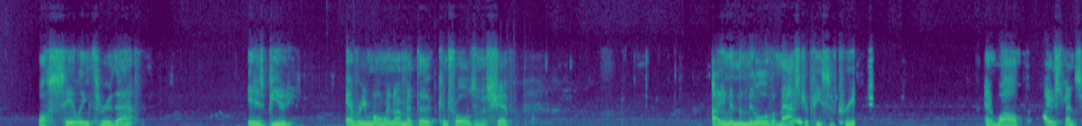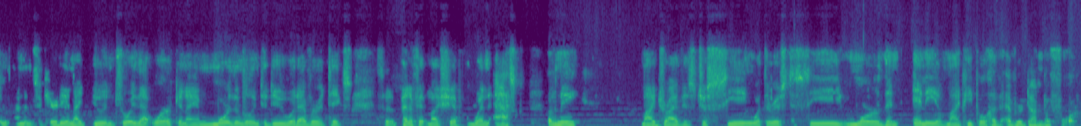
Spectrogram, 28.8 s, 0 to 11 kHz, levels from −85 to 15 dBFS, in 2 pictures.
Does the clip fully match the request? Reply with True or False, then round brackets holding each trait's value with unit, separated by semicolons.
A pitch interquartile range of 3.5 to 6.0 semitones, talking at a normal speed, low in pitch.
False (2.9 semitones; 165 wpm; 120 Hz)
